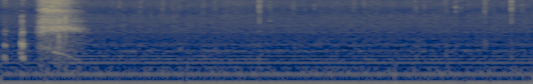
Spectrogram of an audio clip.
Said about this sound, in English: I'm typing this with one hand.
